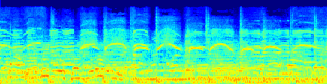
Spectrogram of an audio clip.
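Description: Andean orquesta típica playing, with saxophones carrying a quick, ornamented melody over a steady accompaniment.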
